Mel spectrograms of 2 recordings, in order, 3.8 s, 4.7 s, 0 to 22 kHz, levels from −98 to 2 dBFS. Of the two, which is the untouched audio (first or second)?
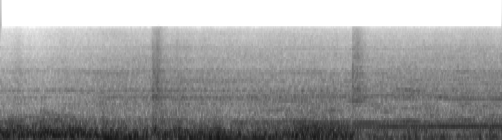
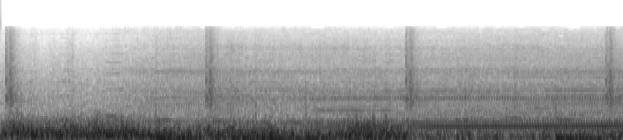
second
